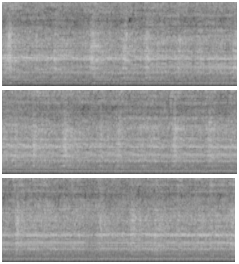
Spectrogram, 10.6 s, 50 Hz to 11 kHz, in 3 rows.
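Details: 2015 Dodge Caravan, engine light on, no forward drive: steady high whine over the running engine, unchanging pitch; cause unclear, points toward transmission.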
